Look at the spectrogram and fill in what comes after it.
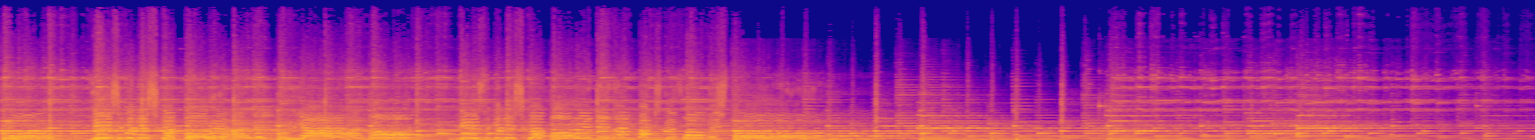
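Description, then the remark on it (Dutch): A bright, festive song plays with jingling bells and dense instrumentation, busy at first, then settling into sustained ringing chords that slowly fade toward the end. No one speaks. “moet toegeven, ik was een klein beetje vergeten hoe lang dat, dat nummer is.”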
